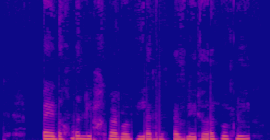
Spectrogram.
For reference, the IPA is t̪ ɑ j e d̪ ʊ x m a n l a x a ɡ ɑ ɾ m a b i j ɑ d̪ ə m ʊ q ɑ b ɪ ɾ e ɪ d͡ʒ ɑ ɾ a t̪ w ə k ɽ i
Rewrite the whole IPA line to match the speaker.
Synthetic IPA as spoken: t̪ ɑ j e d̪ ʊ x m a n l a x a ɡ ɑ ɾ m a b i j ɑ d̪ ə m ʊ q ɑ b ɪ l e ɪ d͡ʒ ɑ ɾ a t̪ w ə k ɽ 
